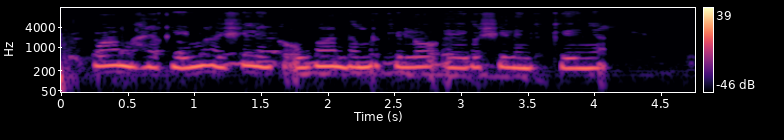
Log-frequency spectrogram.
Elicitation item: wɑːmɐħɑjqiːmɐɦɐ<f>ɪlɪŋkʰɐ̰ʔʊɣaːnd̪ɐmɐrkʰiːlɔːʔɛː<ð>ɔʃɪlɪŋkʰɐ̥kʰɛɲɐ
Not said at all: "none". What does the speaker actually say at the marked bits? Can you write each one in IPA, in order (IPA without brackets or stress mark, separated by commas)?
ʃ, ɣ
